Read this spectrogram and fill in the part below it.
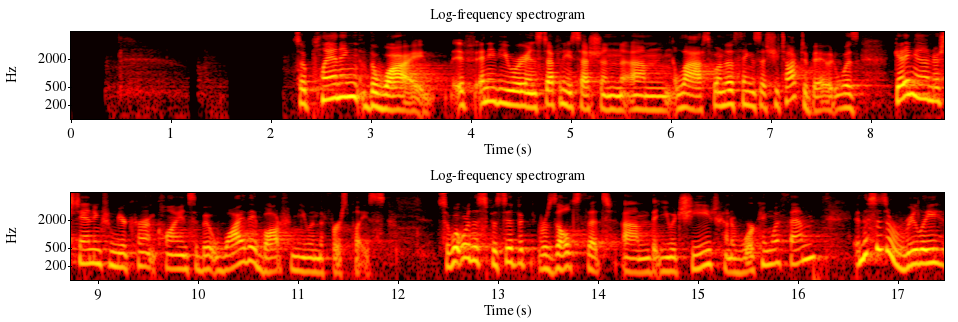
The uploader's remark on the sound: spoke to an audience full of entrepreneurs at our skucon conference in Las Vegas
